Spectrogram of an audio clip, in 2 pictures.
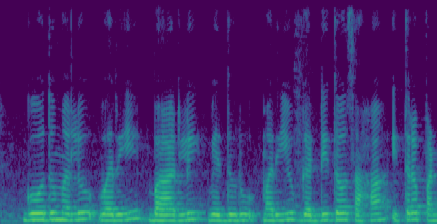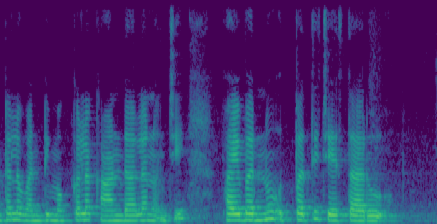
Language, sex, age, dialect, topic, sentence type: Telugu, female, 25-30, Central/Coastal, agriculture, statement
